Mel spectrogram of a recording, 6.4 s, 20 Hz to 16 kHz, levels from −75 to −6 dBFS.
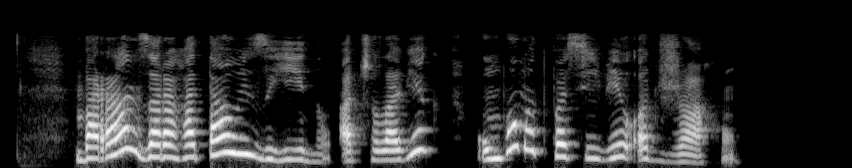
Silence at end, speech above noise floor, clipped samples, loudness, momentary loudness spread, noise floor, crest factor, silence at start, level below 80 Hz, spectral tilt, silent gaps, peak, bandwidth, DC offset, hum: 0.9 s; 33 dB; under 0.1%; -17 LUFS; 10 LU; -49 dBFS; 16 dB; 0.55 s; -62 dBFS; -5.5 dB/octave; 3.51-3.57 s; -2 dBFS; 7.8 kHz; under 0.1%; none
